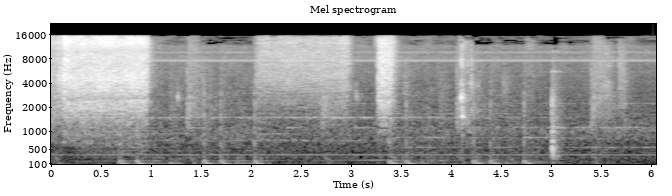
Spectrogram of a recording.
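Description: Aerosol hairspray spraying onto hair in hissing bursts: a long one of about a second, a second one a second later, then a short puff.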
